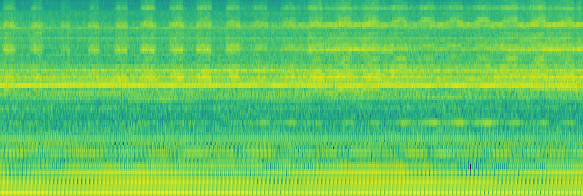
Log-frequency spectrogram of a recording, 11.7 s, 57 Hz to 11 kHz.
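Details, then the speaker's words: Land Rover Series One 1600cc engine valve on a refacing machine: steady motor hum with a smooth, even grinding rasp and a rotating pulse, now grinding all the way around after the distorted valve was corrected. "and that's it that's grinding all the way around now so that's uh corrected that valow"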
